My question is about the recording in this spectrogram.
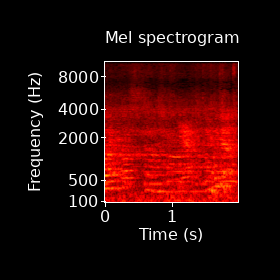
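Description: Indistinct background talking by several people, with no clear mechanical sound standing out.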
